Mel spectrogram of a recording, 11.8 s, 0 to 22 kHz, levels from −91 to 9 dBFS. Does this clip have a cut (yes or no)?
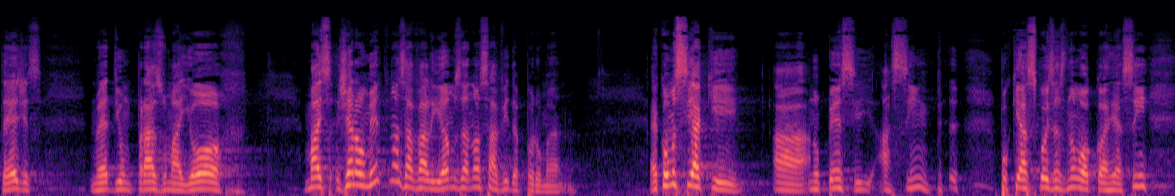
yes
